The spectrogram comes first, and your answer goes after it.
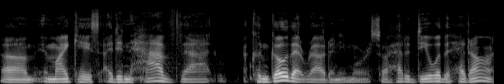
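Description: An ordinary speaking voice with an American accent moves at a moderate pace with fairly even intonation. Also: man, medium pitch for a man. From New Jersey, Morristown. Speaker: screenwriter and creator of a humor photo site. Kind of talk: casual interview chat.

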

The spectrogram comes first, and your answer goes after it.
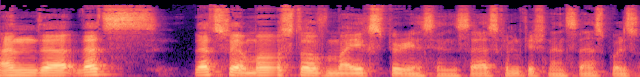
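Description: Speaking fairly quickly with a Ugandan accent, a man uses a fairly low pitch and ordinary pitch variation. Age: 20s. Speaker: science communicator. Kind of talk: casual interview. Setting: video call.

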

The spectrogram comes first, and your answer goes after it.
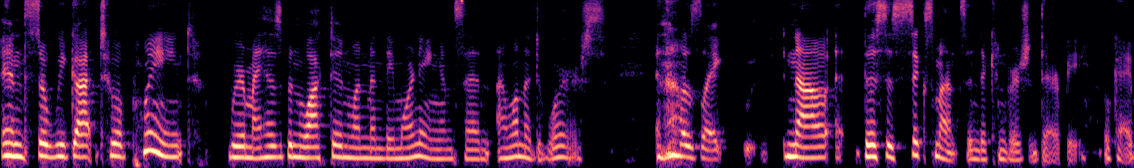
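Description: A woman's medium-pitched voice with a Western US accent, at a moderate pace with ordinary pitch variation, over a quiet background. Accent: Western American. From Western United States. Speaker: advocate and foundation founder. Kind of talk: interview. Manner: animated.

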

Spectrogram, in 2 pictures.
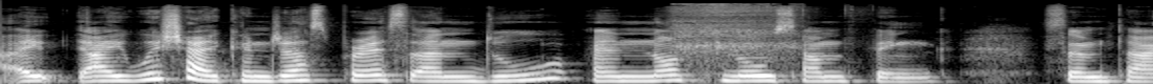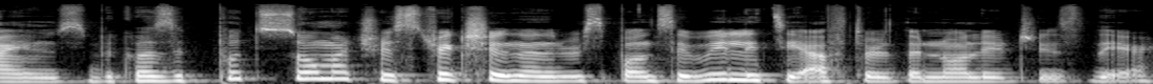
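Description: A woman at a moderate pace, with hardly any pauses and ordinary pitch variation. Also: fairly high pitch for a woman. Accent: Arabic. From Egypt. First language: Arabic. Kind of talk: casual chat. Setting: video call.

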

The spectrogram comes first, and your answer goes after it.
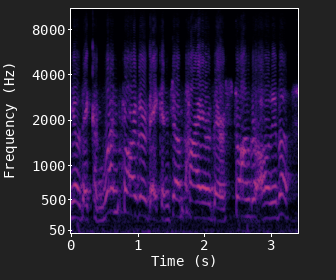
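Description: Over noticeable background noise, a woman speaks in an animated tone at a high pitch with ordinary pitch variation. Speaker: physician and veterans charity founder. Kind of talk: interview.

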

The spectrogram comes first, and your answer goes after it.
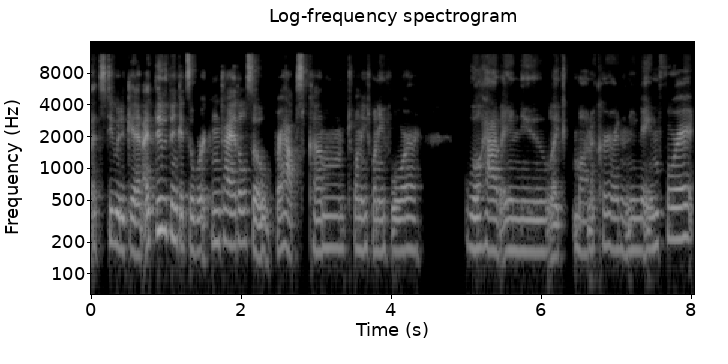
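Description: A woman with a plain, everyday voice, fairly low in pitch, at a moderate pace. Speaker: podcast host. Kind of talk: casual chat.

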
